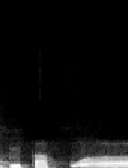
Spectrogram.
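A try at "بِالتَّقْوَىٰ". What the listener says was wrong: বিতাকওয়া, তার উপরে তশদিদ দেন নি, অর্থাৎ দুইটা তা উচ্চারণ করা লাগবে। বিত হইলে পয়লা তা উচ্চারণ হইল বা তাজের বিত, আর এরপরে তাক হইলে দ্বিতীয় তা।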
